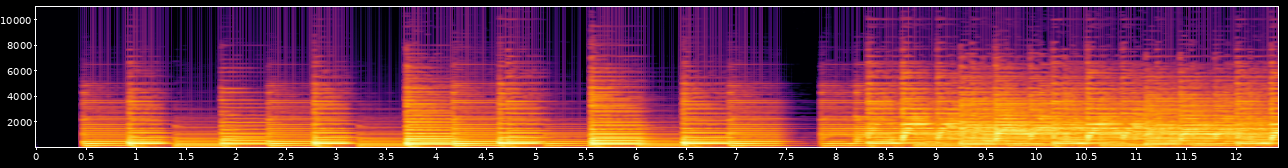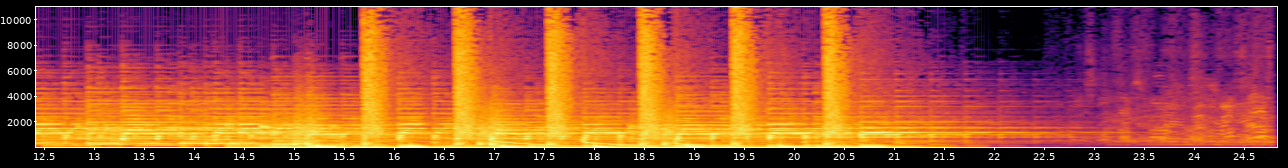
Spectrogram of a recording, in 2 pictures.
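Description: Pub ambience: a steady murmur of crowd chatter mixed with tuneful, chord-like tones, then a quick run of sharp clinks toward the end before the noise fades away.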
